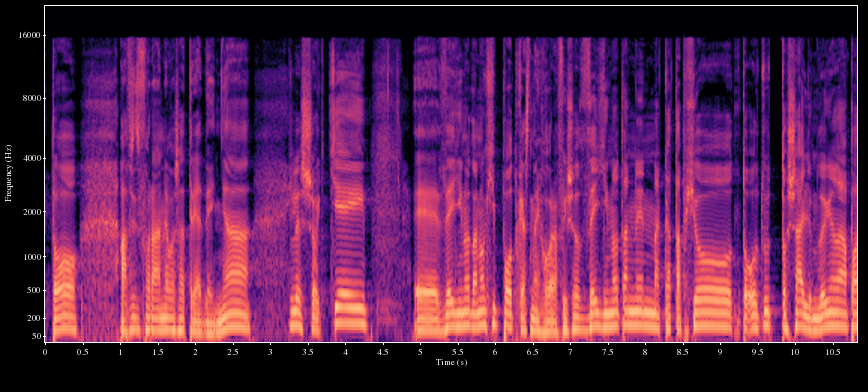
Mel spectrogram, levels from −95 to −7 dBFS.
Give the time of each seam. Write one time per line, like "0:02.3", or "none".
0:03.3
0:04.8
